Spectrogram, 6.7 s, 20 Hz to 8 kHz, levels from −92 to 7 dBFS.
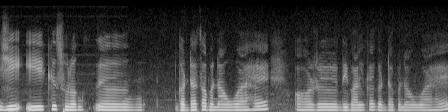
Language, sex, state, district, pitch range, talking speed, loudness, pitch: Hindi, female, Odisha, Sambalpur, 195-215 Hz, 145 wpm, -16 LUFS, 205 Hz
